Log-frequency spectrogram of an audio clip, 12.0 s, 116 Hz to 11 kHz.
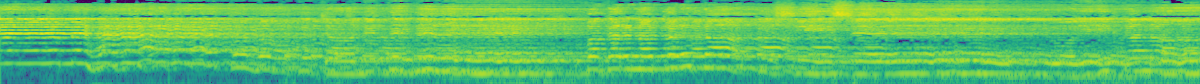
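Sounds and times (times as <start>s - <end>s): man chanting devotional verse: 0.0s - 12.0s.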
